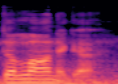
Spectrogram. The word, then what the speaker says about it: Dahlonega: like the louisiana town names or whatever the dahlonega dahlonega that's how you pronounce it dahlonega dade county georgia borders chattanooga tennessee see tennessee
